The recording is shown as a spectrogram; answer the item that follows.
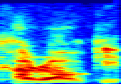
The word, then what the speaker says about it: karaoke: Only the Finnish people and Japanese people sing karaoke as a country or a population. I like that you pronounce it properly too, karaoke, because let me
